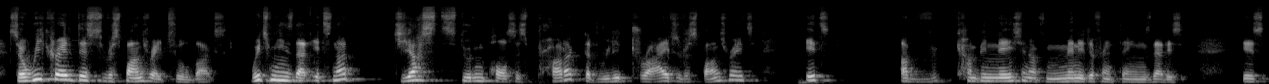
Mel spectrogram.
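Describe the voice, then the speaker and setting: A man's voice: a little high, creaky, dark tone. A man hosting an online webinar in a casual presenting style, often restarting his sentences and leaning on fillers. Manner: hesitant, many restarts and fillers. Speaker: webinar host.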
